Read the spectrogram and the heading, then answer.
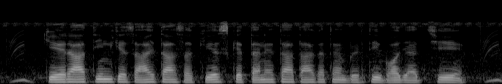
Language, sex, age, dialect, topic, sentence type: Maithili, male, 18-24, Southern/Standard, agriculture, statement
